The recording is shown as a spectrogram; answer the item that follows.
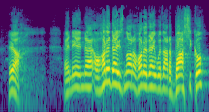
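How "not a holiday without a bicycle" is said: ordinary talk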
